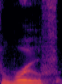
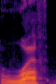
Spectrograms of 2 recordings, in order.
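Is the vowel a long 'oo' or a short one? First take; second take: long; short. First: The vowel is a long 'oo' sound. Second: The vowel is short, like in 'rough'. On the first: The speaker calls it right. "it's two O's, makes an oo sound, it's roof" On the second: The speaker calls it wrong. "I know people up north that pronounce it rough. That's objectively wrong"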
